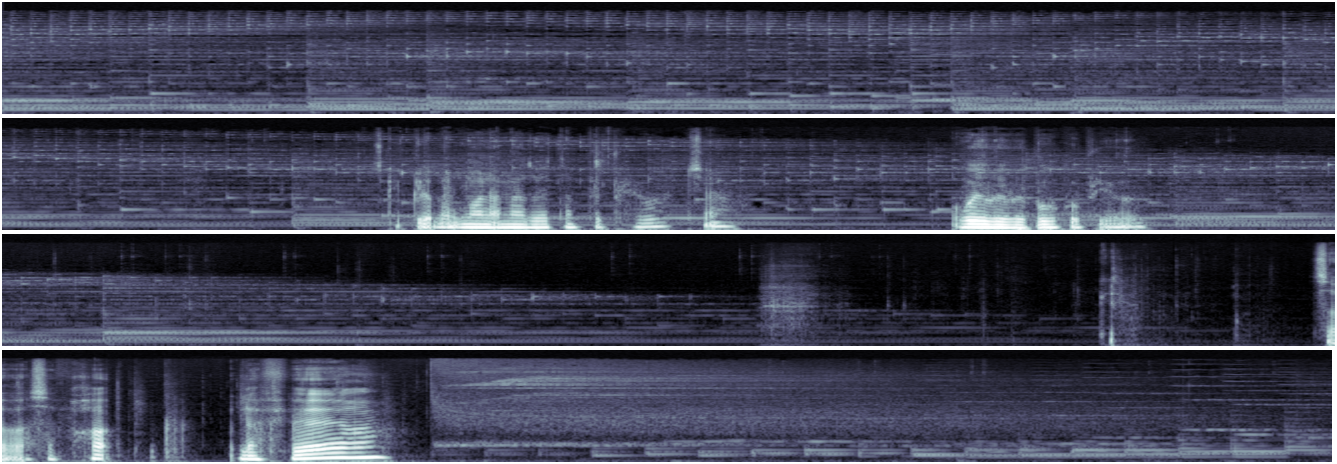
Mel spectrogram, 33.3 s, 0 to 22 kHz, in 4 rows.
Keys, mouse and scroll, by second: 0.5 s, 1.1 r, 2.3-4.4 middle drag, 4.4 r, 4.8 g, 5.5 r, 6.2 shift+middle click, 6.7 scroll down 1, 7.0 s, 7.8 g, 8.3 1, 8.5 click, 8.7 g, 9.2 middle click, 9.8 click, 10.0 g, 10.8 click, 11.0 g, 12.0 KP_0, 12.6 z, 13.3 shift+middle click, 13.6 scroll up 1, 13.9 scroll down 2, 14.4 click, 14.7 g, 15.9 click, 16.6-17.1 scroll up 1, 17.1 g, 17.6 click, 17.8 g, 18.6 scroll down 1, 18.8 shift+middle click, 19.3 click, 19.4 g, 21.2 click, 21.4-23.8 typing, 22.1 click, 23.4 Tab, 23.8 scroll down 5, 24.1 ctrl+s, 24.3 middle drag, 24.6 scroll down 2, 24.8 middle drag, 25.0-25.8 scroll up 7, 25.8 shift+middle drag, 26.0-27.6 scroll up 8, 26.3 Tab, 26.4 middle click, 26.8 shift+middle drag, 27.3 shift+middle click, 27.6 a, 27.8 a, 28.1 alt+click, 28.4 s, 30.3 alt+click, 30.9 3, 31.0 click, 31.6 g, 32.5 s, 33.0 r.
